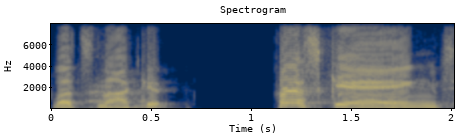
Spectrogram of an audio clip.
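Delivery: put-on animal critter character voice. Voicing a rabbit character declining to follow: rabbit's voice. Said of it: "in the rabbit's voice".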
